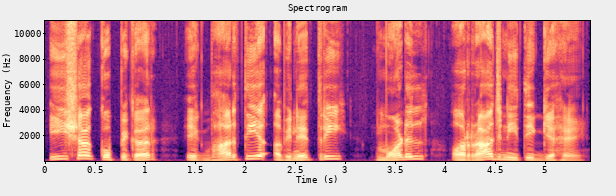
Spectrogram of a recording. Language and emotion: Hindi, neutral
